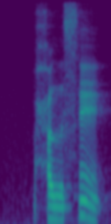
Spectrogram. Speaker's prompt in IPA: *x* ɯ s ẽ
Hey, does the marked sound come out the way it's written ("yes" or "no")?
no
